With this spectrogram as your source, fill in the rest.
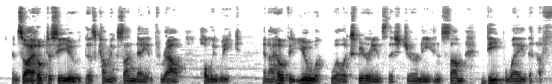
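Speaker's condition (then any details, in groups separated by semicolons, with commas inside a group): No condition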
